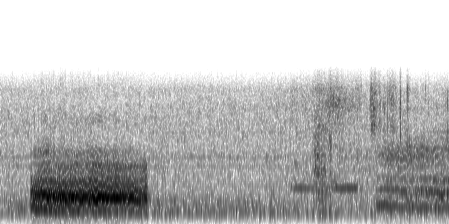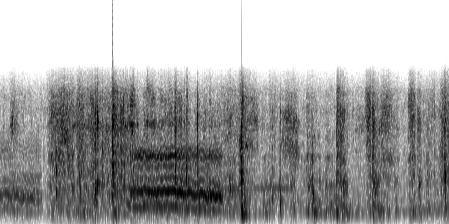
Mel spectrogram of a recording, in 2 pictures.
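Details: Young Siamese kitten, six weeks old, intent on a toy mouse it is killing for the first time; one deep growl of nearly two seconds, then rustling, clattering play noises with fainter growling underneath.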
